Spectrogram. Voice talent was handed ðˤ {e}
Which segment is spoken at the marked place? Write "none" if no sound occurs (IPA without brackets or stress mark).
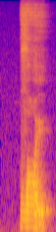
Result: e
